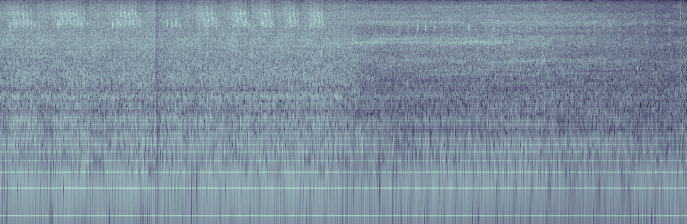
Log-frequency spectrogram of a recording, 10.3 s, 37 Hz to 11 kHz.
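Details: 1980 Chevy K20 4x4 with freshly rebuilt QuadraJet carburetor and new fuel filters, warming up after first start: lumpy pulsing idle settling to a smoother fast idle; idle too high, vacuum leaks to be checked and carb tuned later.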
